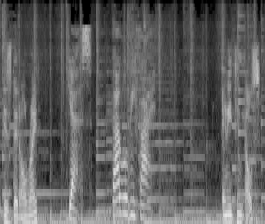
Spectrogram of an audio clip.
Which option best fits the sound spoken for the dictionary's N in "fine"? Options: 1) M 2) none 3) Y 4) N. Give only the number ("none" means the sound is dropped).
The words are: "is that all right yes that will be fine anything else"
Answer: 4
